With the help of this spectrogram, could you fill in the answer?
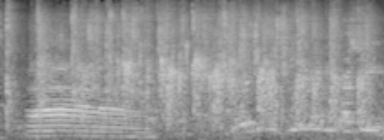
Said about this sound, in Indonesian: kita tepuk tangan semua.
